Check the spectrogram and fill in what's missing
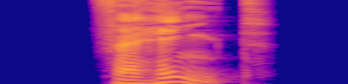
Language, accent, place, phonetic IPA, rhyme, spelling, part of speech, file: German, Germany, Berlin, [fɛɐ̯ˈhɛŋt], -ɛŋt, verhängt, verb, De-verhängt.ogg
- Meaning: 1. past participle of verhängen 2. inflection of verhängen: third-person singular present 3. inflection of verhängen: second-person plural present 4. inflection of verhängen: plural imperative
